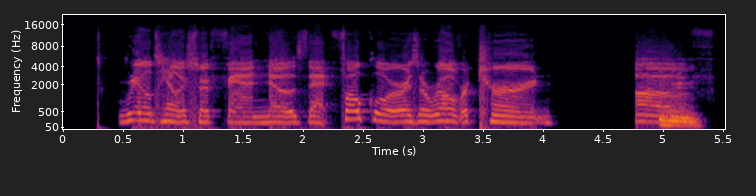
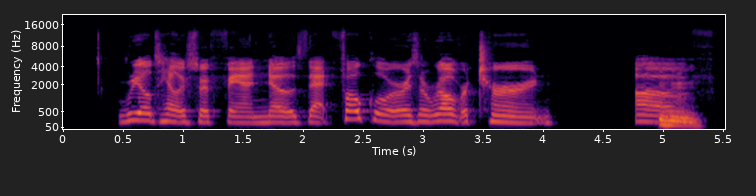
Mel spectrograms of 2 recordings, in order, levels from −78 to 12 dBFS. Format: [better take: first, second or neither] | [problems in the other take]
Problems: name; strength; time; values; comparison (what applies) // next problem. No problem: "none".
second | distortion; heavy; 4 dB below the speech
